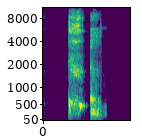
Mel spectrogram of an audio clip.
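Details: Cough from a speaker who says they have fallen ill: two quick, slightly raspy coughs in succession with no other sound.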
